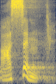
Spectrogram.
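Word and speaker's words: אשם: 자, 속건제는 이것도 죄를 사함받기 위한 제사인데, 이 속건제의 히브리식 이름이 아셈, 죄의 책임, 죄의 피해, 손해를 말합니다.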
